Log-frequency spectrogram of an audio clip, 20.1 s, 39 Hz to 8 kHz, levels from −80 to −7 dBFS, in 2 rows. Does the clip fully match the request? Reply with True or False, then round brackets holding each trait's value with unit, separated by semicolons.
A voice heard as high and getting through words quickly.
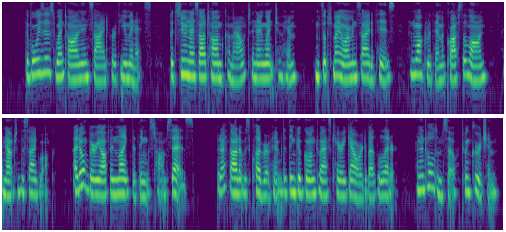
True (220 Hz; 225 wpm)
